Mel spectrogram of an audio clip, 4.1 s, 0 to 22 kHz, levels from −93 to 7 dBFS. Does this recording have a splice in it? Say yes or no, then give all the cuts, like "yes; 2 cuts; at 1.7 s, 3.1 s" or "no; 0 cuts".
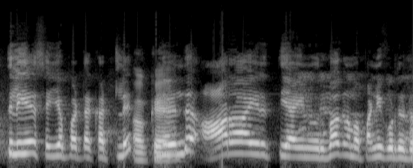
no; 0 cuts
